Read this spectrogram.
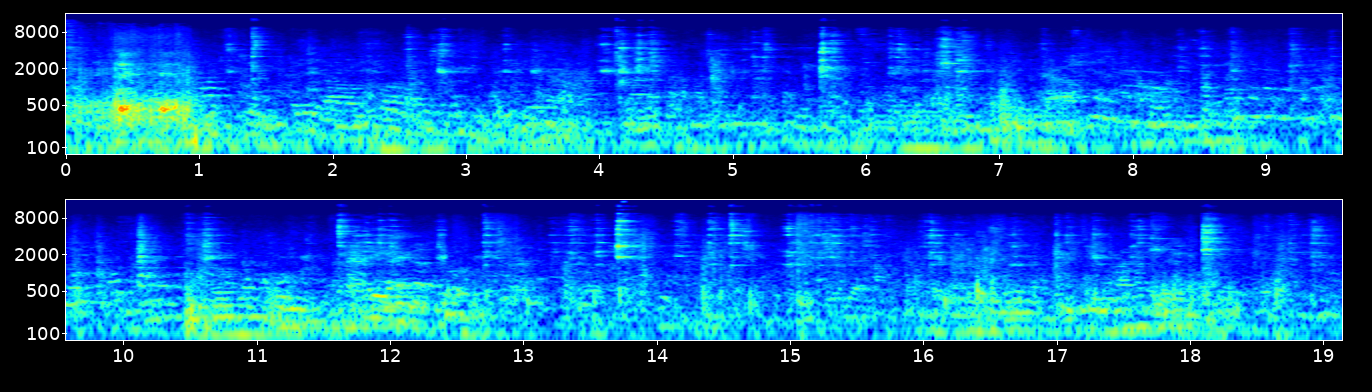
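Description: Men chat quietly nearby.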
